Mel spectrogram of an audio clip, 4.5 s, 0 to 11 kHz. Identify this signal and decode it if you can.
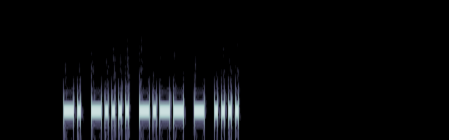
Morse code, heard as a keyed tone, about 34 wpm, 700 Hz. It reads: N6YTH
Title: USA Call Signs - 5 Characters - 35wpm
